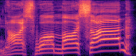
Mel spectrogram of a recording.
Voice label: "excellent", London Cabbie; speech

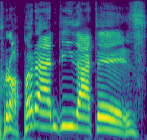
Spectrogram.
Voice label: flawless, Welsh; speech

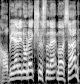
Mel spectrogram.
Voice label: "brilliant", London Cabbie; speech

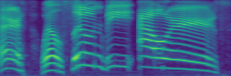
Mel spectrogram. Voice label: excellent, speech, Alien; Worms3D

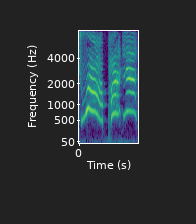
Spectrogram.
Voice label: "come on then", speech, Cowgirl

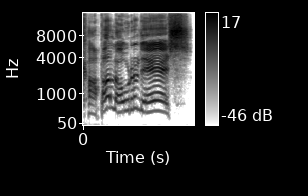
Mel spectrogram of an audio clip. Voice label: watch this, Welsh; speech

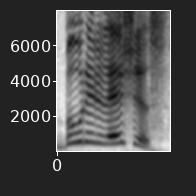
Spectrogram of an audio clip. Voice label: bummer, Gangsta; speech

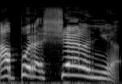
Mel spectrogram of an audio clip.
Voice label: "just you wait", Gangsta; speech

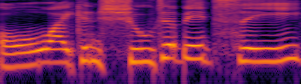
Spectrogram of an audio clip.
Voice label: fire, Welsh; speech

